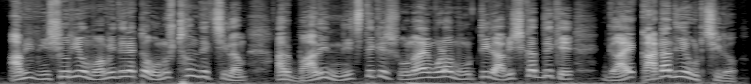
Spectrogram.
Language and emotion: Bengali, happy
